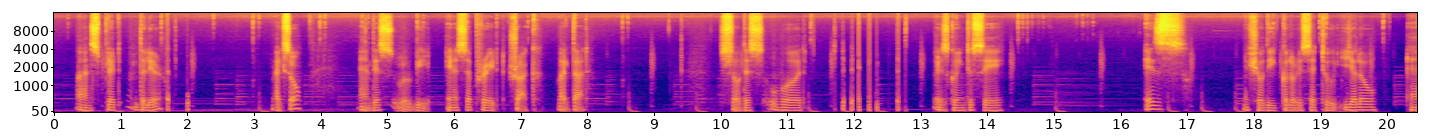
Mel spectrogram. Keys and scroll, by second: 16.7-17.6 typing.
